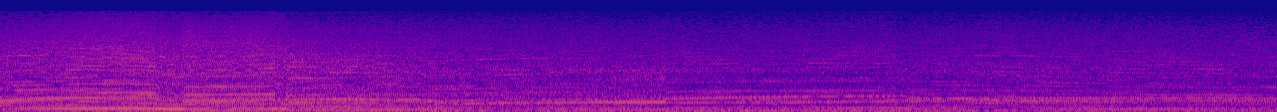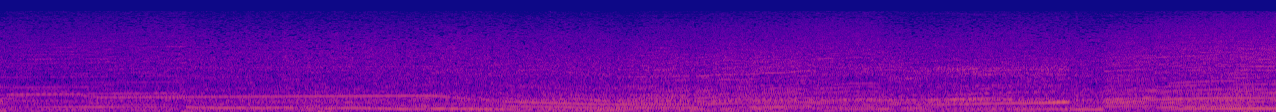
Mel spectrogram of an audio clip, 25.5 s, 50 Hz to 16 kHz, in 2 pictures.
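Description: A race car engine in Project CARS 2 on the Dubai circuit's international layout, revving loudly and steadily throughout a fast lap, with rising and falling pitch sweeping through gear changes and no talk.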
